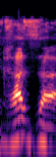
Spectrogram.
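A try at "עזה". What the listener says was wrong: It's Azza, Just to correct you, it's pronounced Azza. Gaza is the Arabic inversion. It's Azza with an ayn.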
